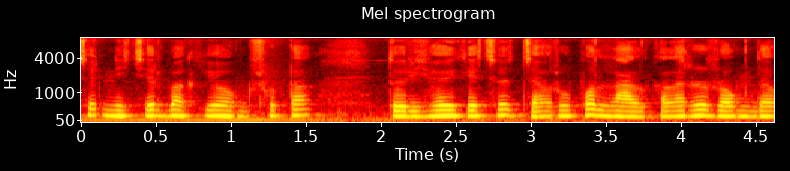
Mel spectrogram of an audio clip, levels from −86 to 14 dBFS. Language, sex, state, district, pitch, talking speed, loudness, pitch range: Bengali, male, Tripura, West Tripura, 155 Hz, 170 wpm, -16 LUFS, 145-160 Hz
